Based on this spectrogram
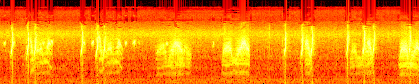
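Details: Common quail hen giving rasping calls for morning use: short, sharp clicks and broad, buzzy squawks about half a second long, in uneven clusters, with brief quiet gaps.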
